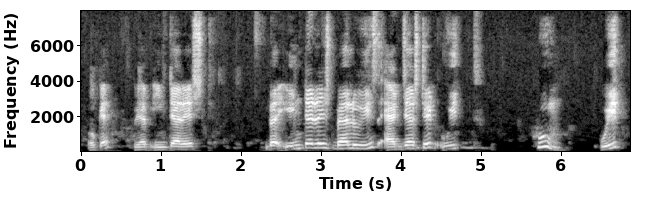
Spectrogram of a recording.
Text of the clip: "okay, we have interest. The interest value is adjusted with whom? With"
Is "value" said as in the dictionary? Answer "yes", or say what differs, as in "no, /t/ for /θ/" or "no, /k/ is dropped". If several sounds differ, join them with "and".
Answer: no, /b/ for /v/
